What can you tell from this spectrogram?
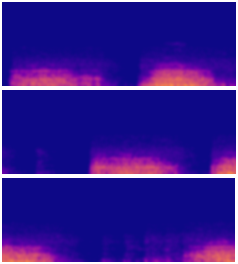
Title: SLEEP STREAM ASMR SLEEPING SOUND|Snoring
